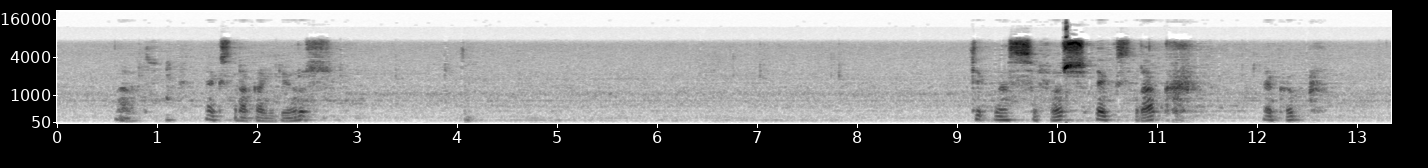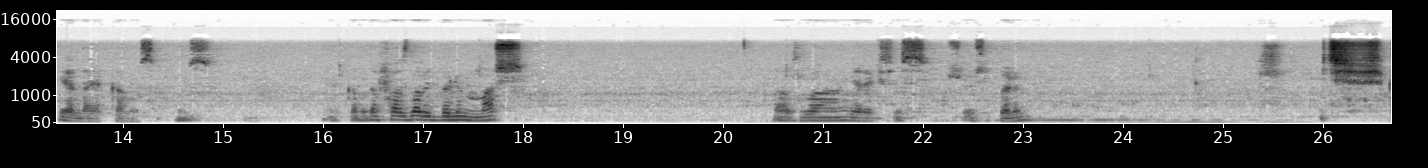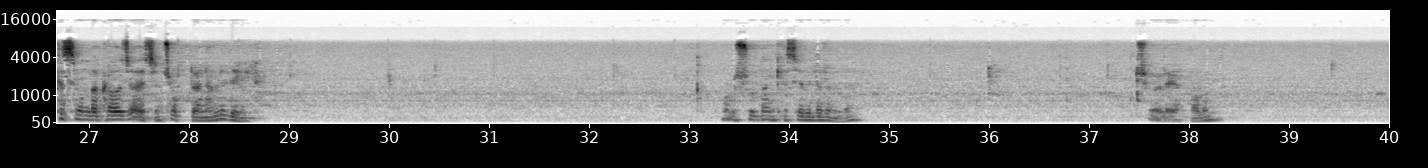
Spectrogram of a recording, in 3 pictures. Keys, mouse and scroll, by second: 2.3 click, 3.5-6.3 drag, 6.9 click, 10.2-17.6 drag, 17.6-21.6 drag, 21.6-26.6 drag, 27.3-28.6 drag, 28.6-30.1 drag, 30.1 click, 31.1-36.8 drag, 36.8 ctrl+click, 37.8-40.0 drag.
